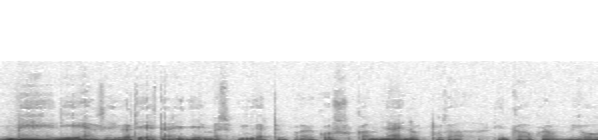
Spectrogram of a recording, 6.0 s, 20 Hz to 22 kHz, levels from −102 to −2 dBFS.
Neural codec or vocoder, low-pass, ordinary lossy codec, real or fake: none; 19.8 kHz; AAC, 32 kbps; real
